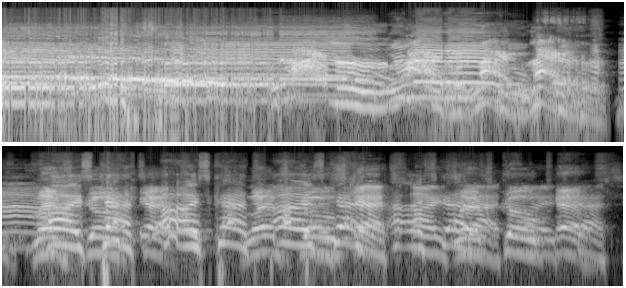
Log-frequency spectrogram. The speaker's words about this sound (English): Let's go, cats. Okay, for real, though. Chanting, right?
